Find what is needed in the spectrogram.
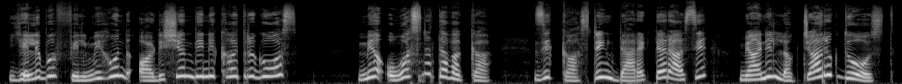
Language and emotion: Kashmiri, surprised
